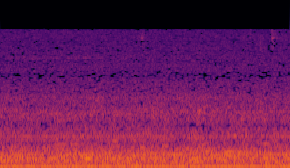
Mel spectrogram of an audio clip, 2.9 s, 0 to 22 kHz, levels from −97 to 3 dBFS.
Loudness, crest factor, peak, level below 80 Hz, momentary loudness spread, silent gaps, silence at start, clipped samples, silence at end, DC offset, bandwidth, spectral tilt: -33 LUFS; 12 dB; -18 dBFS; -36 dBFS; 1 LU; none; 0 s; under 0.1%; 0 s; 0.3%; 11 kHz; -6.5 dB/octave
